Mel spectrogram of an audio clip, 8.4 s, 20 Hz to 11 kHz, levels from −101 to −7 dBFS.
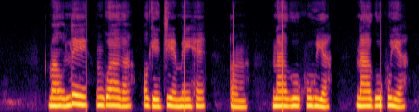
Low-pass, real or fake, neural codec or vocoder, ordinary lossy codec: none; fake; vocoder, 22.05 kHz, 80 mel bands, Vocos; none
